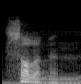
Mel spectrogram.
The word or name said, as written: Solomon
